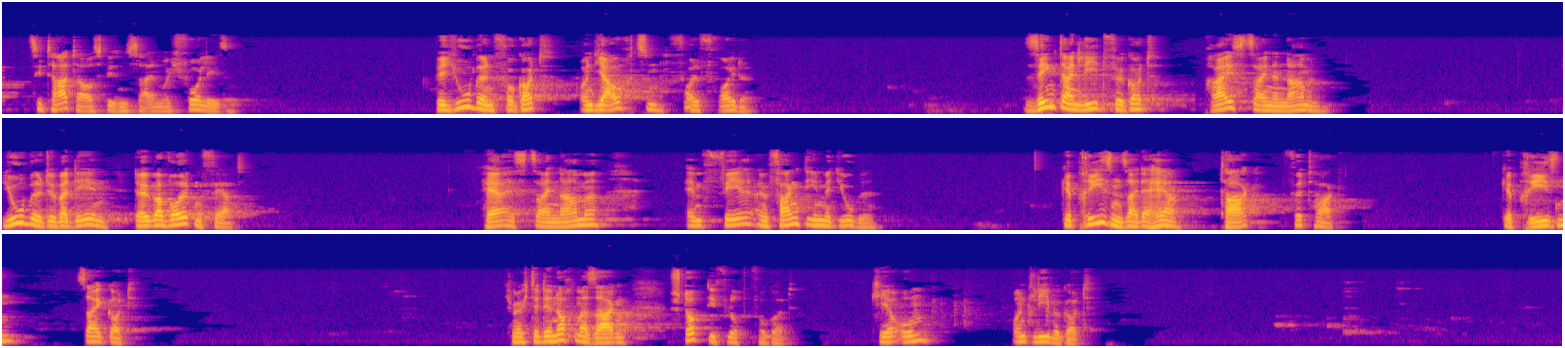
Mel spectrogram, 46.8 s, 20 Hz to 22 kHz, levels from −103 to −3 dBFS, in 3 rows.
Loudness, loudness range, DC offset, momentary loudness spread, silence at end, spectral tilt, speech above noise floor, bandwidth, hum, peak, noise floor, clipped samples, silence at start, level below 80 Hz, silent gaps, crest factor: -21 LUFS; 10 LU; under 0.1%; 16 LU; 4.75 s; -4.5 dB/octave; 53 dB; 8 kHz; none; 0 dBFS; -73 dBFS; under 0.1%; 0 s; -60 dBFS; none; 24 dB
